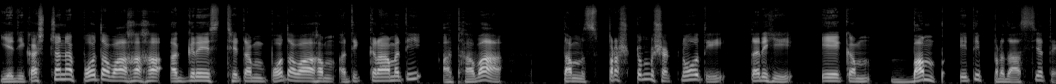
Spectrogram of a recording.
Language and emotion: Sanskrit, neutral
